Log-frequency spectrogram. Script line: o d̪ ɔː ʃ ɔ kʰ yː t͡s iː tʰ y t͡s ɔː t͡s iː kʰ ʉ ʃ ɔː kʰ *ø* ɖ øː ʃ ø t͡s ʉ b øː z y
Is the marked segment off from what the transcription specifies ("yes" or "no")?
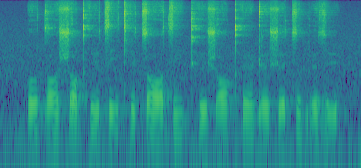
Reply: yes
